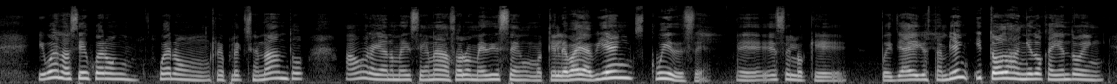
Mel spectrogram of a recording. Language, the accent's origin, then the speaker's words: Spanish; Tonacatepeque, San Salvador, El Salvador; Soy del municipio de Tonacatepeque y ahí tenemos una parcela toda trabajada orgánicamente.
